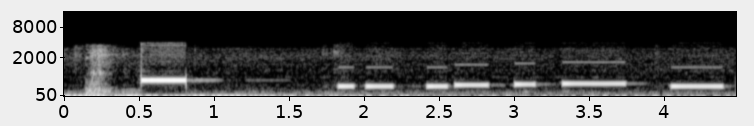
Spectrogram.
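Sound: voicemail beep tone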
